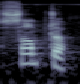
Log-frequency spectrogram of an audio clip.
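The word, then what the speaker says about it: Sumter: dad were both from the little town called Sumpter spelled without the people pronounced with it you know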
